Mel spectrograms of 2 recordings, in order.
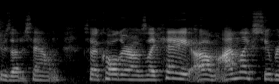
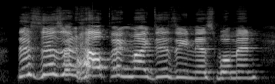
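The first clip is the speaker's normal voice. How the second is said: shrill, very high, very loud pained scream; 9 semitones higher, 14 dB louder than usual. Retelling being on the phone with a woman, acting out screaming at her. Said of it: "like screaming".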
